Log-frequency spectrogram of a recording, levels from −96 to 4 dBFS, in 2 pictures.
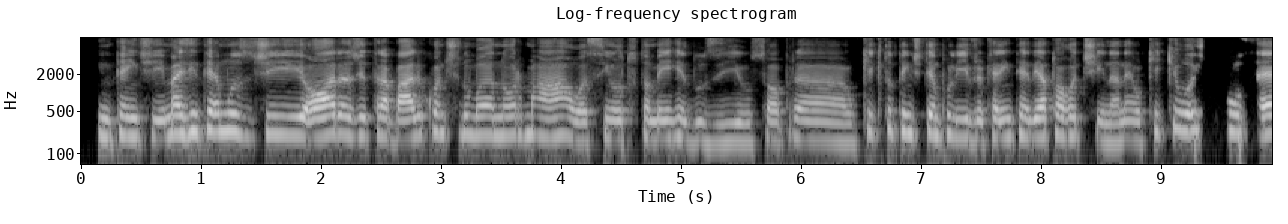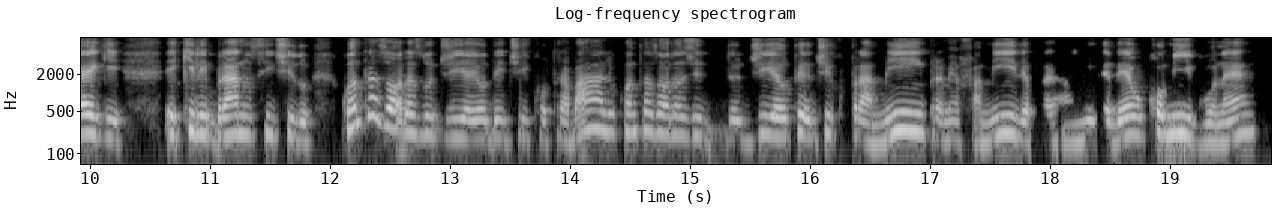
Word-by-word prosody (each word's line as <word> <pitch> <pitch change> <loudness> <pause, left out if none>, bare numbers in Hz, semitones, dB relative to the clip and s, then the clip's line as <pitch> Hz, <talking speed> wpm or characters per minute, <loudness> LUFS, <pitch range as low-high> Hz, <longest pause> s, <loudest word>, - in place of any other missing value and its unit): Entendi, 190 -1 -1
mas 210 +1 +4
em 230 - +4
termos 230 -4 +2
de 205 0 0
horas 200 +2 +5
de 200 0 -2
trabalho 190 -1 +2
continua 210 -2 -2
normal, 200 -2 -2
assim, 165 +3 +6
ou 175 -1 -2
tu 175 0 -5
também 175 -2 -2
reduziu 160 -3 -5
só 165 +1 0
para 165 -3 -4
o 155 - -15
que 225 +8 -5
que - - -6
tu 250 - -4
tem 230 -2 0
de 210 - -1
tempo 215 -2 0
livre? 185 -3 -2
Eu - - -11
quero 180 +1 0
entender 185 0 0
a 190 - +4
tua 205 - 0
rotina, 180 -5 -3
né. 170 +1 -5
O 165 - -6
que 225 +8 -7
que 230 +4 -3
hoje 235 -1 +1
tu - - -61
consegue 210 -4 +4 0.4
equilibrar 210 -1 +3
no 210 -1 -2
sentido, 200 -5 +1 0.2
quantas 325 +8 +2
horas 225 -5 +4
do 205 0 -4
dia 185 -2 -3
eu 180 0 -1
dedico 180 +1 -9
ao 170 - -7
trabalho, 225 +8 -2
quantas 230 0 -4
horas 205 -2 -3
de 200 0 -7
do 180 -4 -9
dia 200 +6 -1
eu 190 0 +1
dedico 195 0 -1
para 175 -4 0
mim, 225 +10 +2
para 190 -4 -6
minha 170 0 -8
família, 190 +1 -2
para 150 - -6 0.3
entendeu 180 +4 0
Comigo, 205 - +1
né. 185 +8 -1
195 Hz, 195 wpm, -25 LUFS, 175-215 Hz, 0.4 s, assim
